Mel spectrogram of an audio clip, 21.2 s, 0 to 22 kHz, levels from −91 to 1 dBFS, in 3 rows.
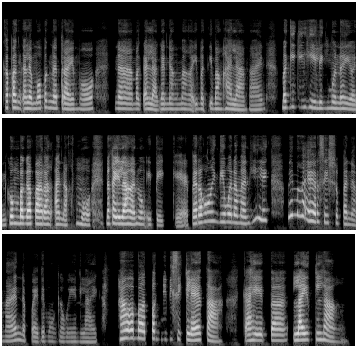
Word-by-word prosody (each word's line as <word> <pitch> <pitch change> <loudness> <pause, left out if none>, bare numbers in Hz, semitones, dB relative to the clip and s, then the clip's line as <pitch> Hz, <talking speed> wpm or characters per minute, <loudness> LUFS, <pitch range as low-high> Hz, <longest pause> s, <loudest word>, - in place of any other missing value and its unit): Kapag 225 0 +2
alam 205 -1 0
mo 205 - +2
'pag 240 +4 -3
na-try 205 -5 -2
mo, 180 +2 -7 0.4
na 195 -2 -2
mag-alaga 185 -2 -5
ng 185 -1 -10
mga 180 -3 -8
iba't 185 0 -10
ibang 190 -1 -6
halaman, 165 -3 -7 0.3
magiging 250 +1 -6
hilig 215 -4 -6
mo 215 0 -5
na 200 0 -4
yun, 180 -2 -6
kumbaga 245 +1 +6
parang 225 -2 +6
anak 200 -4 0
mo 200 -6 -4 0.3
na 235 - +2
kailangan 230 -2 +7
mong 210 -2 -4
i-take 175 -4 -11 0.2
care. 145 +4 -9
Pero 240 +3 +4
kung 320 +3 0
hindi 295 -2 -5
mo 290 - +1
naman 255 -3 0
hilig, 365 +3 -3 0.3
may - - -1
mga - - -1 0.2
ehersisyo 275 -3 -3
pa 220 - -2
naman 190 +3 -8
na - - -10
p'wede 165 +1 -12
mong 165 -2 -22
gawin 160 0 -18
like, 150 0 -15 0.4
how 280 +2 +6
about 275 -2 +2
pagbibisekleta? 230 -7 +1 0.4
Kahit 205 0 -1
ah, 200 0 +1
light 225 +1 +5
lang. 170 -10 -2
210 Hz, 140 wpm, -22 LUFS, 180-240 Hz, 0.4 s, kailangan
